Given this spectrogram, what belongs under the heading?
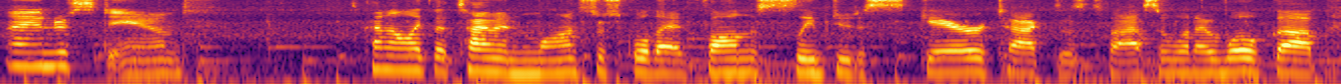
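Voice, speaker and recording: A woman's voice: mid-range voice, fairly even intonation, brisk, a bit bright, faint music behind, pitched below the performer's own voice, close to an everyday voice. A woman voicing a friendly, eager, rambling monster in a visual novel game. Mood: chatty, reminiscing. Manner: rambling, amiable, easily impressed. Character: chatty, friendly, eager spork monster named Steve.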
